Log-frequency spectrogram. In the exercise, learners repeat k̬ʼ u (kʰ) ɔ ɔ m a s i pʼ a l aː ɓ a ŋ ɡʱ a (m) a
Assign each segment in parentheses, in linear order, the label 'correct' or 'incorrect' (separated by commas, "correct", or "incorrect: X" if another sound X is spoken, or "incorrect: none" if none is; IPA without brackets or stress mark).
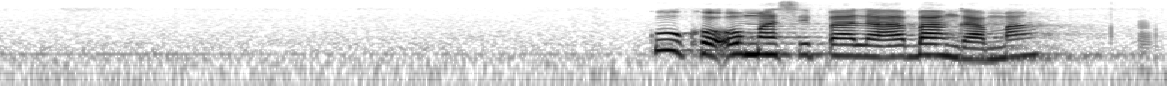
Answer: correct, correct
